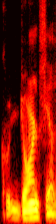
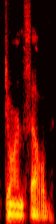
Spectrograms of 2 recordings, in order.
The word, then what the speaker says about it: Dornfeld: I just double checked how to pronounce it's dor dorfield like no it's dornfeld yeah share that yeah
